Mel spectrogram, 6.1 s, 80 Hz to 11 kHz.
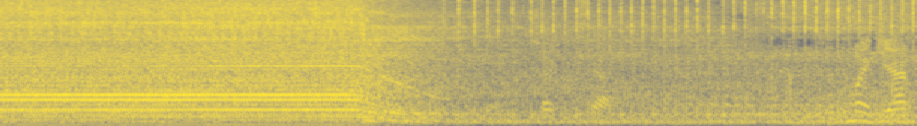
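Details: Stihl BG55 blower, a no-start with a torn carb diaphragm, now on a new replacement carburetor (part C1Q-S68G) being adjusted for more power: a small two-stroke screams at steady high pitch for a couple of seconds, then drops away, with a clean full-throttle run and no stumbling.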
